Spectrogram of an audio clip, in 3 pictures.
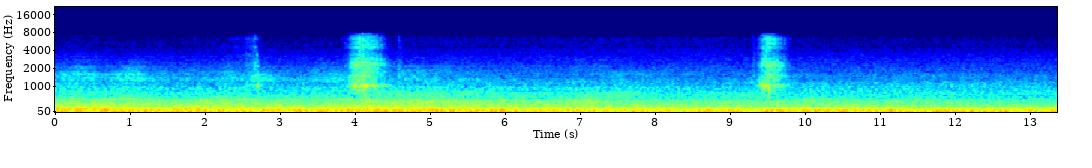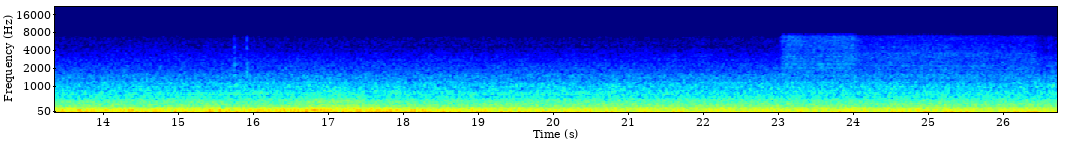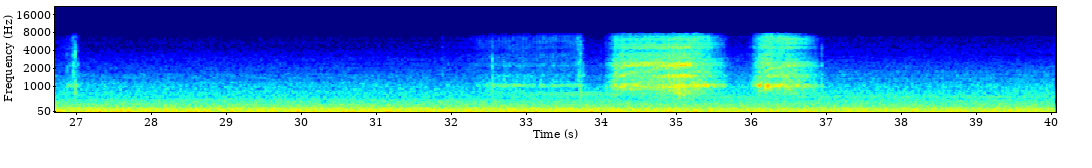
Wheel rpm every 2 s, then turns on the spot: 0, 0, 0, 0, 0, 0, 0, 0, 0, 0, 0, 0, 0, 0, 0, 0, 10, 70, 10, 0.
none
